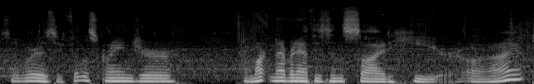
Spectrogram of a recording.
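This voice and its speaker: A man's voice: a little high, moderate pace, background noise. A man hosting a casual game playthrough, reading dialogue options aloud and adding musing, explanatory asides. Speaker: gaming video host.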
